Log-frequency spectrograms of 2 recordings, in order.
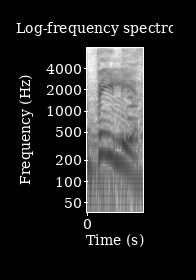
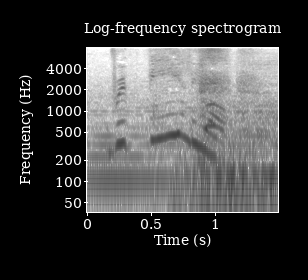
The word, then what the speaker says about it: Revelio: You're Revelius. saying it wrong. Ugh, Revelio. Much better.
